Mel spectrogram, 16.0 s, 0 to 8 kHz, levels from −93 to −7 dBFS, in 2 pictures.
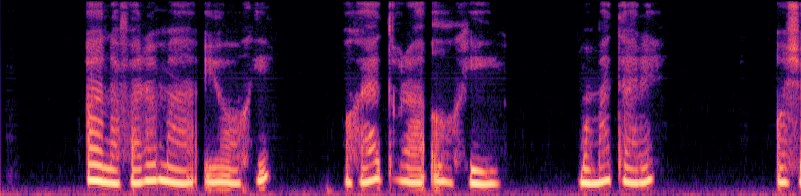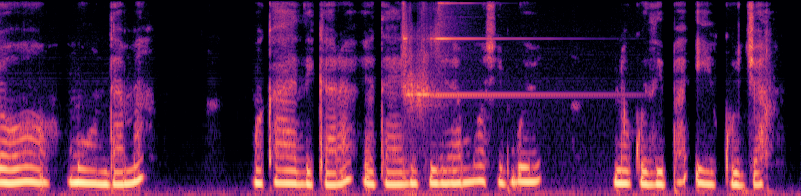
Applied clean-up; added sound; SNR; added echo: neural diffusion model UNIVERSE++.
